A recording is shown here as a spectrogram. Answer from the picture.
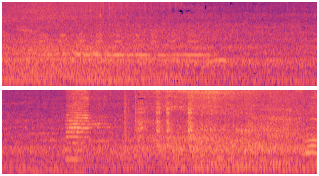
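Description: Heavy armored military vehicle's engine running steadily as it drives by, with a brief tooting tone about two-thirds of the way through.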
